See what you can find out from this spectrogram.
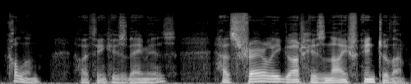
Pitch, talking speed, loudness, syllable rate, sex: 100 Hz, 175 wpm, -17 LUFS, 5.3 syllables/s, male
